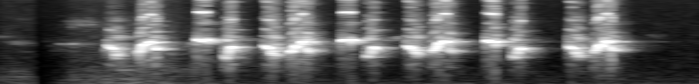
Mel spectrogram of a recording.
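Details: Yellow-vented bulbul in long 'ropel' lure song: after a brief quiet start, a string of paired, liquid, warbling whistles comes in a steady chattering run, ending abruptly, with a faint low rumble underneath.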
